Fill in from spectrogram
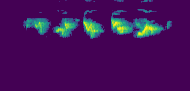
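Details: Five rounded, warbled whistles from a black-headed grosbeak, each note sliding downward before the next begins, in a clean, quiet recording.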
